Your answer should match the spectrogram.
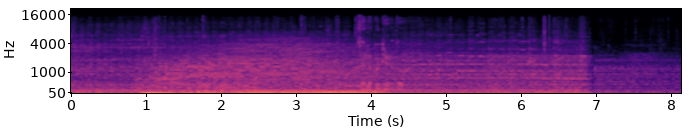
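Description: Horror film soundtrack: a deep low rumble swells about a second in under dark music, with a short line of spoken film dialogue, then the sound drops away near the end.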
